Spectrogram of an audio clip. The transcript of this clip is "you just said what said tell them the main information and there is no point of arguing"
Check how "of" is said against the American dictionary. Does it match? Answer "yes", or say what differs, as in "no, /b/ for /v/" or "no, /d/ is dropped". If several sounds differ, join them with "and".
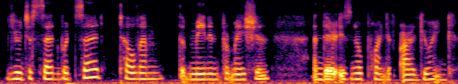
yes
